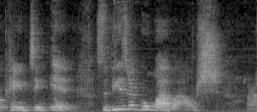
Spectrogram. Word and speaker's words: gouache: This is called gouache. Yeah. Gouache. Let Let me tell you about gouache. gouache. It's called gouache. It's spelled Gouachequea.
